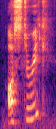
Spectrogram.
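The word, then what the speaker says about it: Österreich: crowd electronics in history Oster ik anyway that's the Austrian pronunciation pronunciation of Austria apparently it's a oh jeez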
